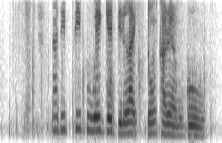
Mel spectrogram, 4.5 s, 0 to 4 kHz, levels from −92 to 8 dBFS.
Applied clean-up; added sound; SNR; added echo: neural mask model RNNoise.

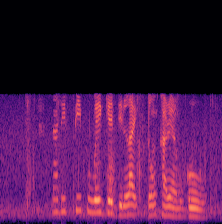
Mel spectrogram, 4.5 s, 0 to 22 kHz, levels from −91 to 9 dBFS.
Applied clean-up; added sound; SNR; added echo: none; Waves, surf; 17 dB; none.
